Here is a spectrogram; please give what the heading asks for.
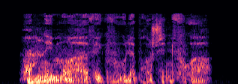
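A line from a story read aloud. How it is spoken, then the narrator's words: Whisper. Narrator (French): chuchota-t-il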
